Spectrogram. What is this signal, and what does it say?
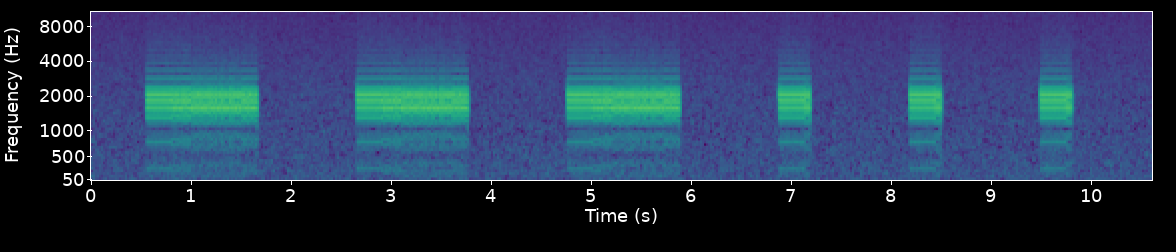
Emergency Alert System (SAME) tones (header bursts, then end-of-message bursts), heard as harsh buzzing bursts, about 520.83 baud.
